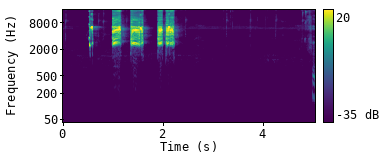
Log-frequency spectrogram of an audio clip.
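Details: Black francolin calling, recorded 17 February 2023: a harsh, grating series of five loud, rasping notes delivered in quick succession over about a second and a half, then quiet with faint background chirps.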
